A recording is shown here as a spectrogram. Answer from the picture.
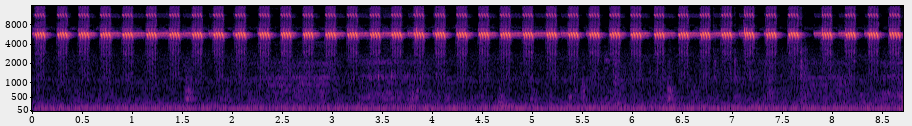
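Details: A cricket keeps up rhythmic, shrill chirps, evenly spaced at about five per second, loud and steady throughout, with a short hitch near the end and quiet low background hum.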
